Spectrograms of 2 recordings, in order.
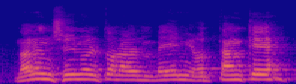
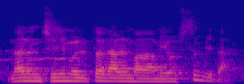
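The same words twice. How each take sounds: First: Jeolla dialect ending 없단께, higher and louder. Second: Said in the usual way. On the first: Shown as a demonstration. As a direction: read the prayer line like a Jeolla local. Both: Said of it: "표준말로 썼습니다".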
